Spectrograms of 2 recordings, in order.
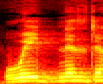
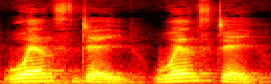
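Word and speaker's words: Wednesday: ওয়েডনেসডে হবে না, হবে ওয়েন্সডে।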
